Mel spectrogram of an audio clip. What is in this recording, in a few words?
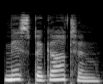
"misbegotten", American English; ɑː - ɒ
